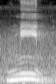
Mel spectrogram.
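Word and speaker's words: م: এখানে আমরা বা হরফটা যে মাখরাজ পড়েছিলাম যে দুই ঠোঁটের ভিজা অংশ থেকে বা হরফ উচ্চারিত হয়, আর মিম হরফটা উচ্চারিত হবে দুই ঠোঁটের শুকনা অংশ থেকে।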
